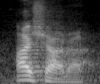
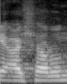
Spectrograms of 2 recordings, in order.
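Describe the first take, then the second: First: अशारा ending in an open "-a"; fixed zabar ending. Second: अशारुन ending in a nunated "-un"; wrong "-un" ending. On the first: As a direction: say अशारा with "ra" at the end, no n. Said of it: "मबनी हैं". (अशारा के आखिर में ज़बर) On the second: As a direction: say अशारुन with "run" at the end. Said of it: "अशारुन नहीं पढ़ेंगे". (अशारुन के आखिर में दो पेश) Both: Shown as a demonstration.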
